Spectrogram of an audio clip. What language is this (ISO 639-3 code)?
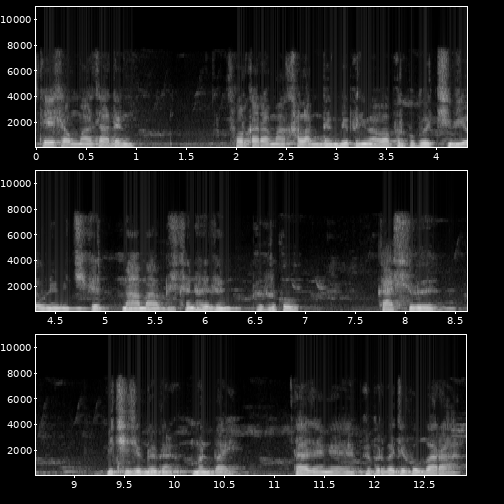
brx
